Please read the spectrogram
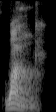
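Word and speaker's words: Wang (王): This is expressed in the Chinese character for king that you see pictured and that is pronounced as Wang.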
